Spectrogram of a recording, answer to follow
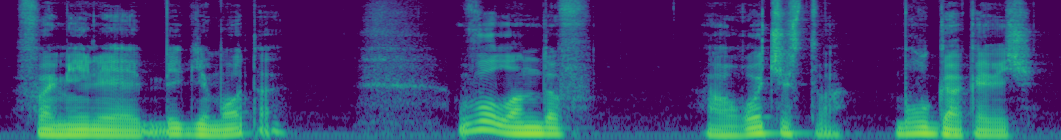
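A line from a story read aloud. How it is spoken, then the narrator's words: Man guffawing. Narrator (Russian): захохотал мужчина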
